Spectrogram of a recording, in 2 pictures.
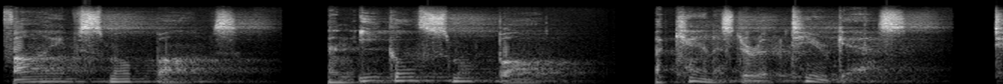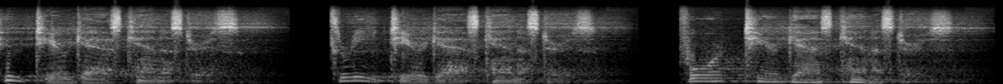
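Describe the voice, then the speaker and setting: Deep-voiced man announcing in heavy reverb. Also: very animated, slow, pushed and bright, soft background music. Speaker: video game item announcer. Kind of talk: scripted item-list narration.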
